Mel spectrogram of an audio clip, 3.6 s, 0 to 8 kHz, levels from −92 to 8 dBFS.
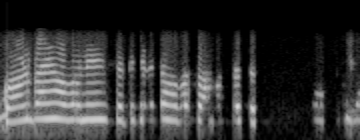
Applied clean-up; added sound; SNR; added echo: none; none; none; none.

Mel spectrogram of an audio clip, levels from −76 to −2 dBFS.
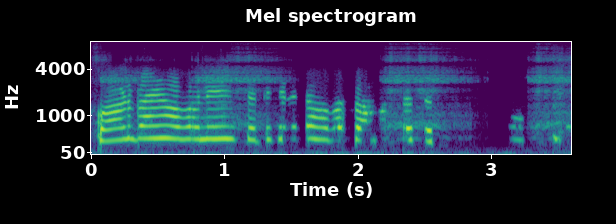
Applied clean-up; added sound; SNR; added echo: neural diffusion model UNIVERSE++.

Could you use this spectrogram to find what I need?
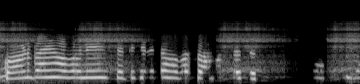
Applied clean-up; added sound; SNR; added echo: none; Tools; 18 dB; none.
